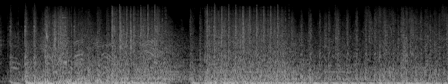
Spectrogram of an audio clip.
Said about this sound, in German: Der Sound hingegen ist bombastisch wie eh und je. Satte Waffensounds mischen sich mit wuchtigen Explosionen und der Soundtrack kann sich durch die zeitgenössische Musik gut hören lassen.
